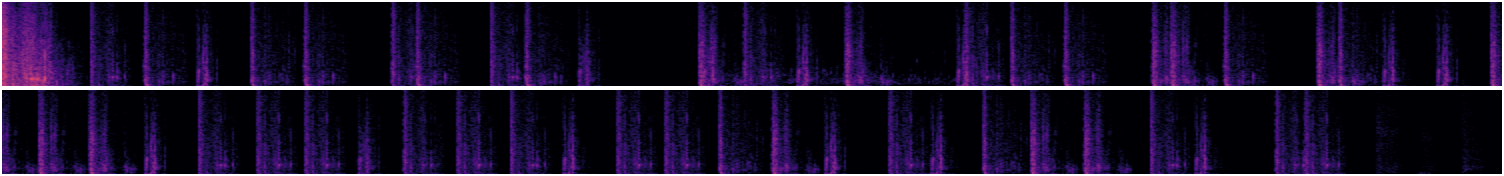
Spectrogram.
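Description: Footsteps crunch steadily on grass.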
